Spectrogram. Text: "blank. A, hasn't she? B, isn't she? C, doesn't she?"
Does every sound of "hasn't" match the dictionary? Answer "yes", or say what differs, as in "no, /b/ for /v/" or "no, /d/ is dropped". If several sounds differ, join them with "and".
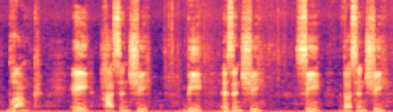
no, /s/ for /z/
